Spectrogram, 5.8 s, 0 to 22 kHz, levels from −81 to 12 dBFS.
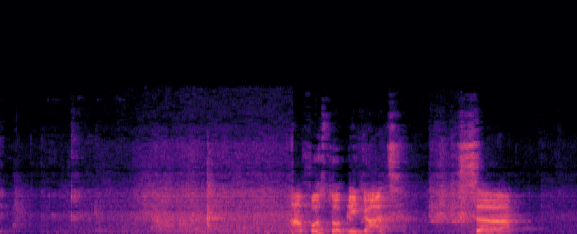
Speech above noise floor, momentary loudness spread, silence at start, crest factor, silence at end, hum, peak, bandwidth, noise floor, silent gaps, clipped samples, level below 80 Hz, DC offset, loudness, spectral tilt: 27 dB; 21 LU; 0 s; 20 dB; 0.15 s; none; -4 dBFS; 14 kHz; -45 dBFS; none; under 0.1%; -60 dBFS; under 0.1%; -19 LUFS; -1.5 dB/octave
